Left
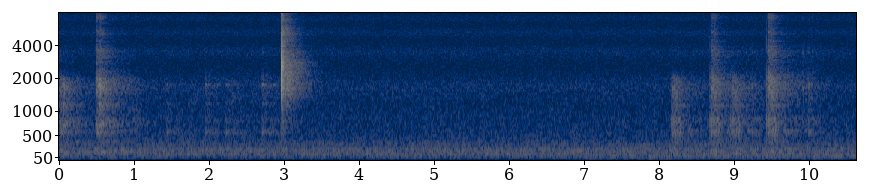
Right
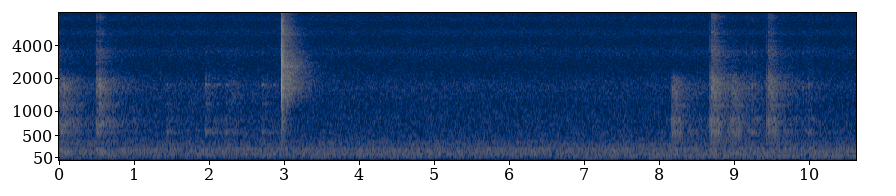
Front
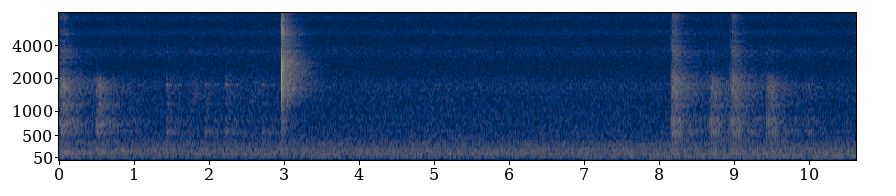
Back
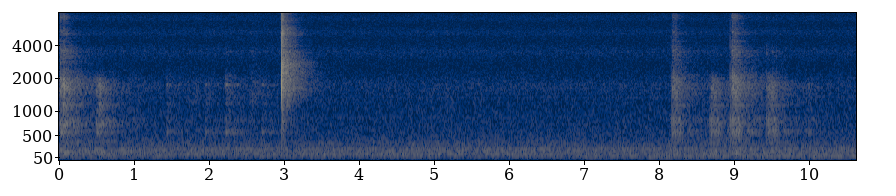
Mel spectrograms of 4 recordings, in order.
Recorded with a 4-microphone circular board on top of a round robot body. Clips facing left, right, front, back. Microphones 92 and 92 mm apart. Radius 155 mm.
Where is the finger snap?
110° right, 0.7 m.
